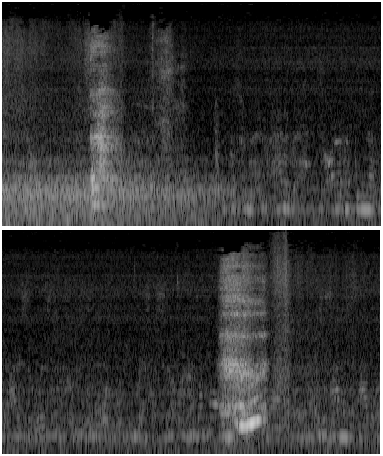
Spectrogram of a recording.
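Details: Adult with a cold sneezing in bed: two sneezes several seconds apart, with quiet breathing and stirring between them.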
